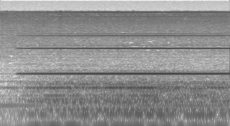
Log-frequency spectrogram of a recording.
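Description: A heart monitor's flatline tone as a patient dies: one unbroken, steady high-pitched beep holding level for the full three seconds over a low, muffled rumble, with no pulses or breaks and no voices.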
